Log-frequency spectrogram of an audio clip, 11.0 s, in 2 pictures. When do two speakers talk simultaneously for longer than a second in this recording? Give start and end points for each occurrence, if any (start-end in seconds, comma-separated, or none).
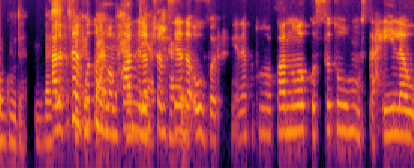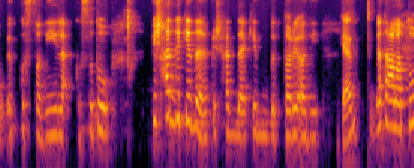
0.7-2.5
